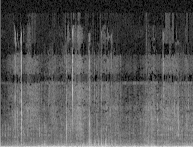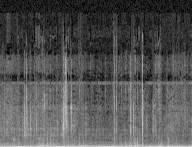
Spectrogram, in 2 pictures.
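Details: Lada Granta FL driving: irregular sharp knocks through steady road rumble, about a second apart; suspension knock.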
